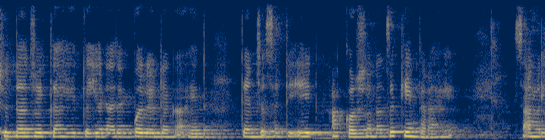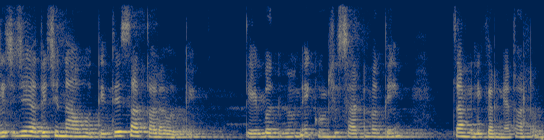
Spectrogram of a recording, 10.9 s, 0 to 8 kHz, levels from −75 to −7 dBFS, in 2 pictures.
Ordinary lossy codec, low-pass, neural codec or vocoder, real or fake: none; none; codec, 16 kHz, 4 kbps, X-Codec, HuBERT features, trained on general audio; fake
